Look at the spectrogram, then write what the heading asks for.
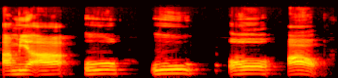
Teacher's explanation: पक्ष स्वर जिसमें हम लोग पीछे का भाग का प्रयोग करते हैं जीभ का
